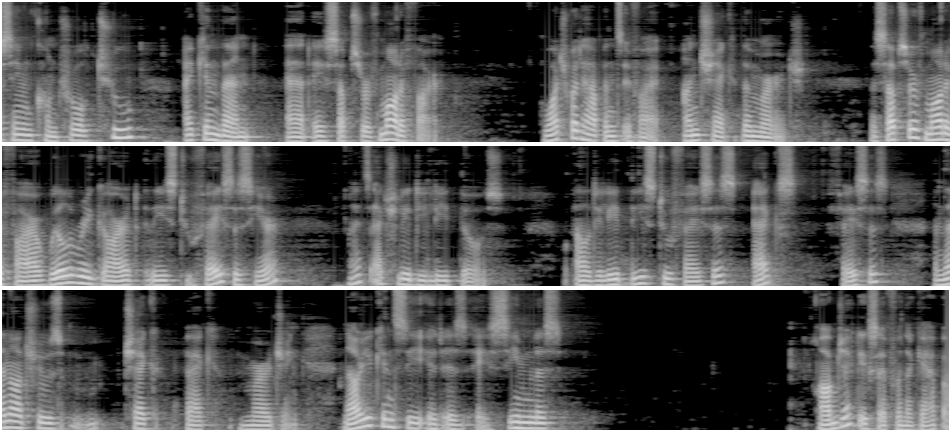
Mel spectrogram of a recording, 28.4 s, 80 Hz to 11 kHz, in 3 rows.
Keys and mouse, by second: 0.9 ctrl+2, 7.6-8.1 middle drag, 10.1 Tab, 12.5 middle click, 12.9 ctrl+Tab, 15.0-16.3 drag, 16.3-17.4 right drag, 16.6 x, 18.7 click, 19.5 click, 21.0 Tab.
